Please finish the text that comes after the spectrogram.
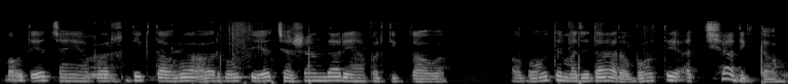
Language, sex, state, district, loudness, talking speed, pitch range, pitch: Hindi, male, Chhattisgarh, Sarguja, -31 LUFS, 200 wpm, 150-175 Hz, 155 Hz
